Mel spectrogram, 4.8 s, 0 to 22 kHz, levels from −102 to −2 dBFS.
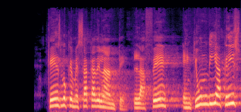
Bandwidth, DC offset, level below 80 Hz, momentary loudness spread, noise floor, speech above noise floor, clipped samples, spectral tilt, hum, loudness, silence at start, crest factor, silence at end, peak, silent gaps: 14 kHz; under 0.1%; -54 dBFS; 9 LU; under -90 dBFS; over 77 dB; under 0.1%; -6.5 dB/octave; none; -14 LUFS; 1 s; 14 dB; 0 s; 0 dBFS; none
